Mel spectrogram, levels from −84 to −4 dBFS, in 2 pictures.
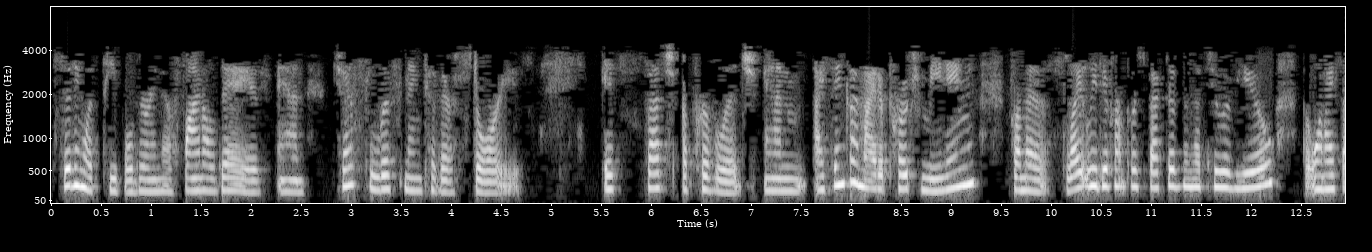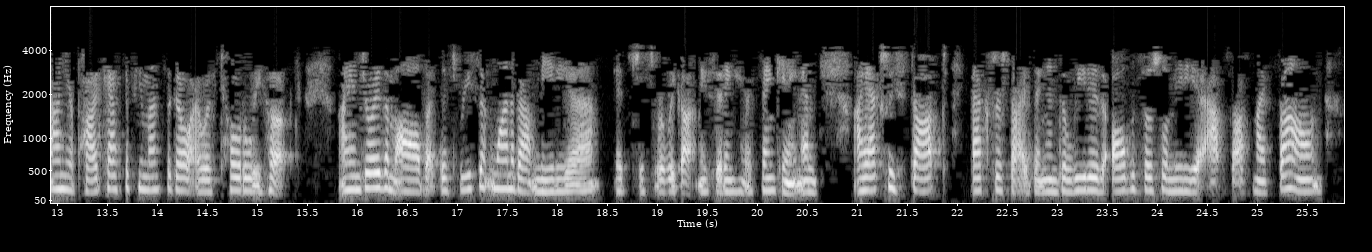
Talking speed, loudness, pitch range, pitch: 190 wpm, -15 LUFS, 185-230 Hz, 200 Hz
